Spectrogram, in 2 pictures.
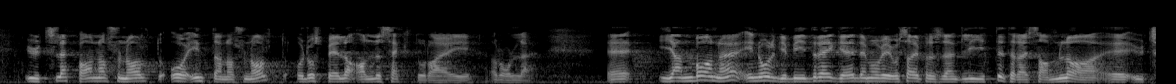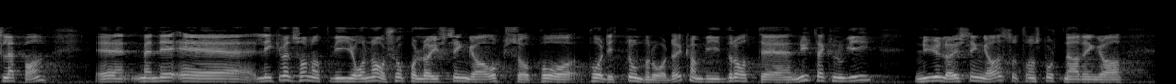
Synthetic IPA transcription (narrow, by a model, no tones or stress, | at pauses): ʉːt̪slɛpːɑnɑʂʊnɑːlt̪ɔɪnt̪əɳɑʂʊnɑːlt̪ɔd̪oːspeːləɾʔɑlːəsɛkt̪ʊɾɑæɪ | ɾɔlːə̰ | jɛnbɑːnəɪnɔɾɡəbiːd̪ɾeːɡəd̪ɛmɔʋɪjʊsæɪpʰɾɛsɪd̪ɛnt̪liːt̪ət̪ʰɪld̪æɪsɑmlɑʉːt̪slɛpːɑ | mɛnd̪ɛʔæɾliːkəʋɛlsɔnːɑt̪ʋɪjoːnɑɾɔʃøːɾpɔlœʏsɪŋɡɑɾɔksɔpʰɔpʰɔd̪ɪt̪ːəʊmɾoːd̪əkʰɑnbiːd̪ɾɑːt̪ʰɪlnyːt̪ʰɛknʊlʊɡiː | nyːəlœʏsɪŋɑɾsɔt̪ʰɾɑnspɔʈnæːɾɪŋɑ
